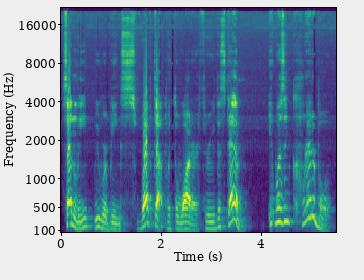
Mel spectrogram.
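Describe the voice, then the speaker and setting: A man reading a children's story aloud with expressive, dramatic narration. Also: mid-range voice, unhurried, husky, rough recording. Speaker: story reader.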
